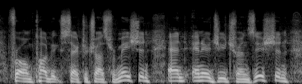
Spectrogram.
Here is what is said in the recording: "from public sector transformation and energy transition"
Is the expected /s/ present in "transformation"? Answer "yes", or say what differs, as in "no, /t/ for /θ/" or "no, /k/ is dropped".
yes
